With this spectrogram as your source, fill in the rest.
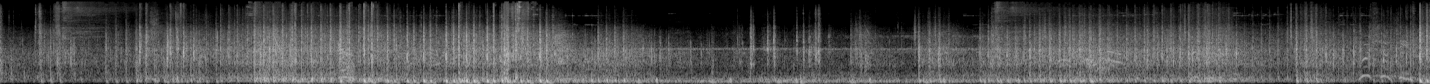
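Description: Sustained automatic gunfire from Battlefield gameplay, with dense machine-gun bursts and scattered shots running loud and continuous throughout, with a heavier stretch early on.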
